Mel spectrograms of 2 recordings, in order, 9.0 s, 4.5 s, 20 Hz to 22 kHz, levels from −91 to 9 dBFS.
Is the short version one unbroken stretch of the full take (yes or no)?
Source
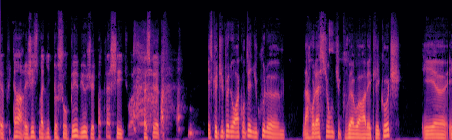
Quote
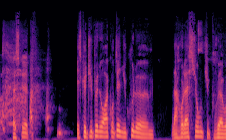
yes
